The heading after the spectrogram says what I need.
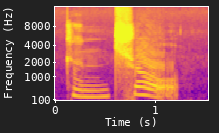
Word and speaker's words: control: Control. Control. Here, the second syllable is accented. Control.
